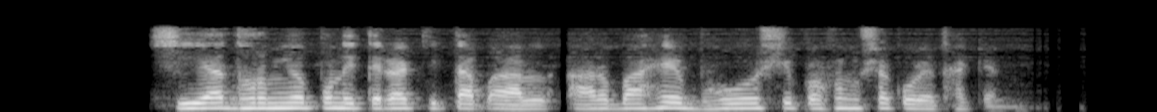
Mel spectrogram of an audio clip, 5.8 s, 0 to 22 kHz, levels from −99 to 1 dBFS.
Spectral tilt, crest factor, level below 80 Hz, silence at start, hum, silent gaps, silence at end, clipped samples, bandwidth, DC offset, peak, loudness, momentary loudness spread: -5.5 dB/octave; 16 dB; -58 dBFS; 0.75 s; none; none; 0.75 s; under 0.1%; 8.2 kHz; under 0.1%; -2 dBFS; -19 LUFS; 11 LU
